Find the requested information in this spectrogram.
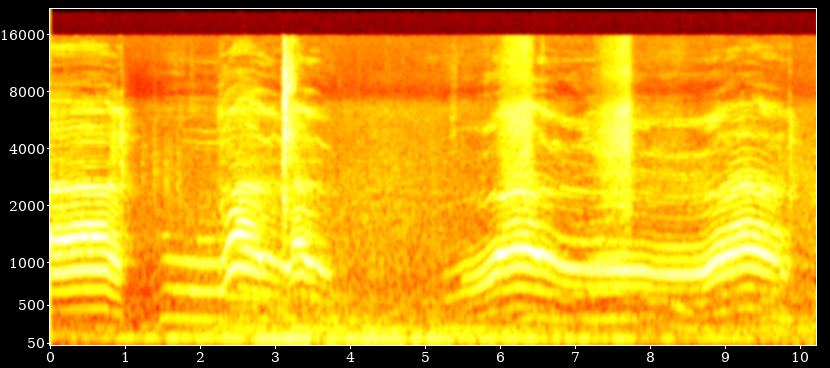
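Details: Angry tom cat meowing loudly in response to a ginger cat that keeps meowing; long, drawn-out, wavering yowls rise and fall in several bouts, over a steady low hum in the background.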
